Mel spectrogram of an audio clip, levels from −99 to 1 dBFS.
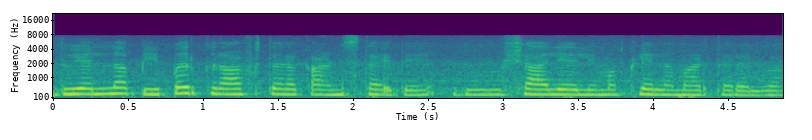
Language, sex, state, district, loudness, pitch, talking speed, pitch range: Kannada, female, Karnataka, Dakshina Kannada, -16 LUFS, 230 Hz, 135 wpm, 220-250 Hz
